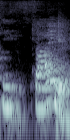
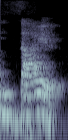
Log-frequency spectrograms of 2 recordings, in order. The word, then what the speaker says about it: desire: And you pronounce desire, but actually it should be pronounced desire.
